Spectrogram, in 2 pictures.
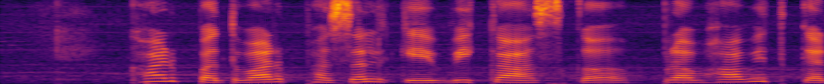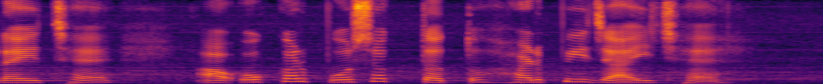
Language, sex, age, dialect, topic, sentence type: Maithili, female, 36-40, Eastern / Thethi, agriculture, statement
